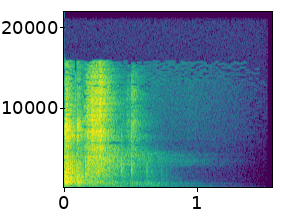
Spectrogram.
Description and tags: SFX-metal-006
Metal object recorded in a cellar.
